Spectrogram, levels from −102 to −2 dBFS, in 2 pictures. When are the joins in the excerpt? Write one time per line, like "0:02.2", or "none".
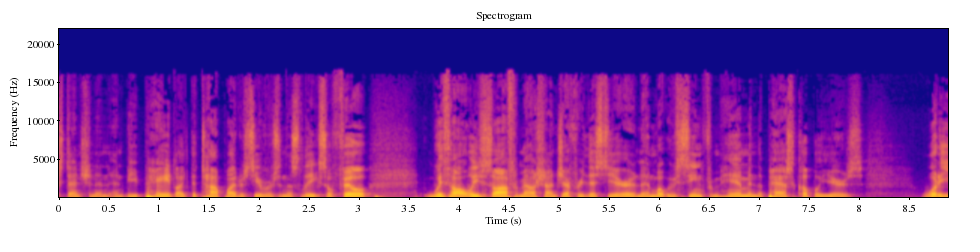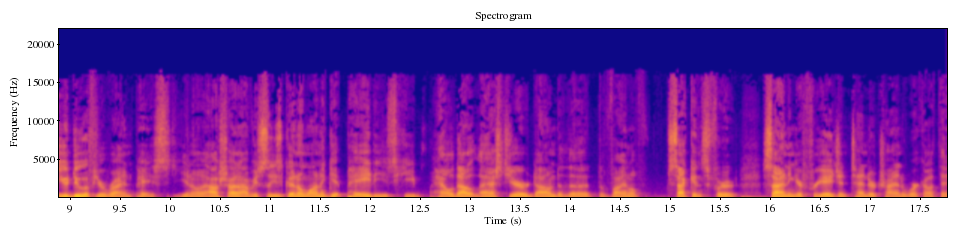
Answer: none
